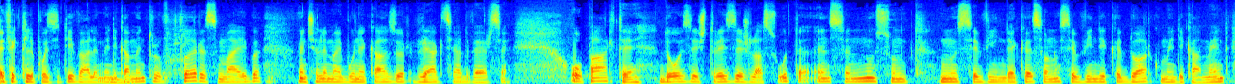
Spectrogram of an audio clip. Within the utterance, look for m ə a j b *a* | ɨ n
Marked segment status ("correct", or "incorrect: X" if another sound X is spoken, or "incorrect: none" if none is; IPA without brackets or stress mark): incorrect: ə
